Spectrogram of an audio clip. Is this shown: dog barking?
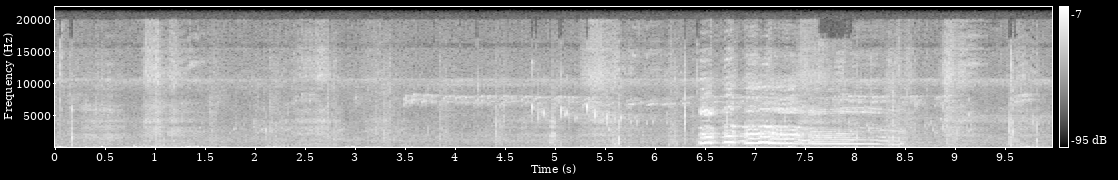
no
